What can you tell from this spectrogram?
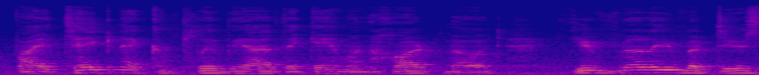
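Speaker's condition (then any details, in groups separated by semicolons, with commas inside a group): Cerebral palsy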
